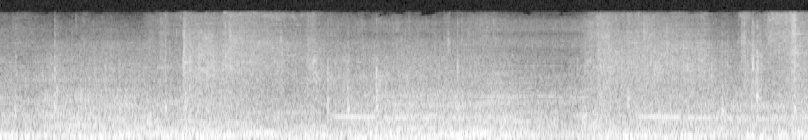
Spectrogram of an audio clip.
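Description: A blade slashes and strikes a large creature.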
